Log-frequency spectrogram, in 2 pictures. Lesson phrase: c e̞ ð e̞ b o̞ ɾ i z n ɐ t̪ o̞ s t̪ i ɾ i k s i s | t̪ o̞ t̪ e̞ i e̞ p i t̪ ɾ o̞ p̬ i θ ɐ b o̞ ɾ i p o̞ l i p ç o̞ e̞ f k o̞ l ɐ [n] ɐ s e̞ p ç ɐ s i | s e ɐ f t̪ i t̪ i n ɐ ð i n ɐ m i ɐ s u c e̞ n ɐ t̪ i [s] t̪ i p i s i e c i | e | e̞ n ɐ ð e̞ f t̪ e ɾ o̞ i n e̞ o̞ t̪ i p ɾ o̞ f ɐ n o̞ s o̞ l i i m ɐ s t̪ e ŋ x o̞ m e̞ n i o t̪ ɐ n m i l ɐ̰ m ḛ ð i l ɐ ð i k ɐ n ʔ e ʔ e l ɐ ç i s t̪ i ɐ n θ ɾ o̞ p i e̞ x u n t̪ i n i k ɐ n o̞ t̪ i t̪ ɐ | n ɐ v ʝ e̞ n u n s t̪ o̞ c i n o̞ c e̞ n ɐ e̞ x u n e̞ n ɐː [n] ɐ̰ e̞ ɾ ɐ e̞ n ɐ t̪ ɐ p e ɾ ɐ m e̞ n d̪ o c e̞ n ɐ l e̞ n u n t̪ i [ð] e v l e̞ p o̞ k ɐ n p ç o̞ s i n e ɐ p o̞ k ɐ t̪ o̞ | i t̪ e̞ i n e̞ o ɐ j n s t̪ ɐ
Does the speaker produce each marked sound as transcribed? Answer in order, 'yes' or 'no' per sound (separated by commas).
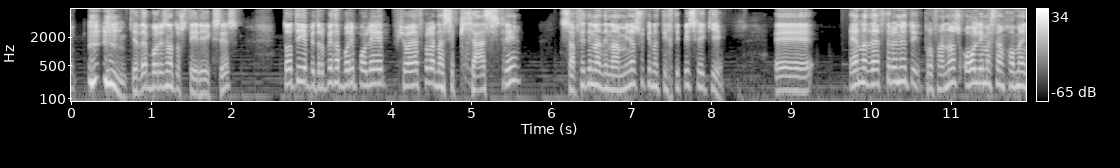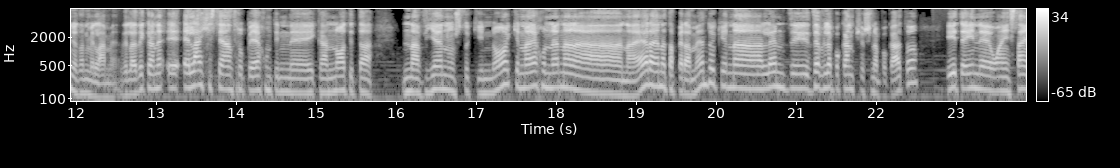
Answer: yes, no, yes, yes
